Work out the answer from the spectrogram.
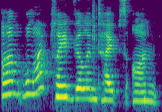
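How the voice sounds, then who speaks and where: A woman with a light voice, talking warmly and unhurriedly as a guest in a casual interview. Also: a little high, lively intonation. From Canada. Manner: warm, friendly, unhurried. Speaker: voice actress guest.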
